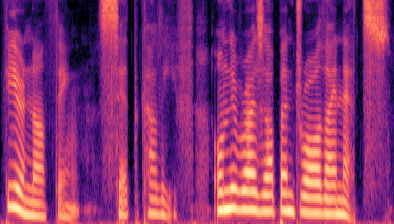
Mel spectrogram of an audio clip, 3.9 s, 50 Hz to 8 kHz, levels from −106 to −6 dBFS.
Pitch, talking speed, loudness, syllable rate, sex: 205 Hz, 185 wpm, -17 LUFS, 4.2 syllables/s, female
